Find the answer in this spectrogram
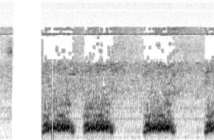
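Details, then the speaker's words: Simulated mitral regurgitation on a Harvey cardiology mannequin: long, higher-pitched blowing systolic murmur repeating each beat, reflecting blood reflux into the left atrium during systole; sounds distinctly different from aortic stenosis. "repare que esse som é bem diferente do anterior, que era da estenose aórtica, um som mais agudo, né? De sopro mesmo, que é o sopro da insuficiência mitral,"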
